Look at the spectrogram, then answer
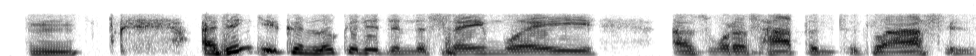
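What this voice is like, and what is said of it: Mixed Swiss-English accent. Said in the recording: “the accent has got me ... half Swiss, half English ... unidentifiable accent”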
